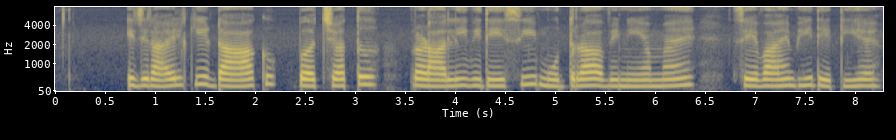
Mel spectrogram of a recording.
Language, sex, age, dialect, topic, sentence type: Hindi, female, 60-100, Garhwali, banking, statement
